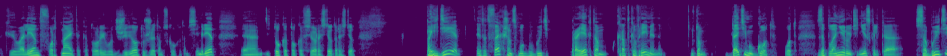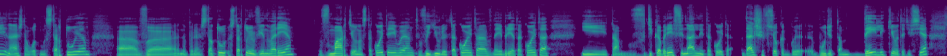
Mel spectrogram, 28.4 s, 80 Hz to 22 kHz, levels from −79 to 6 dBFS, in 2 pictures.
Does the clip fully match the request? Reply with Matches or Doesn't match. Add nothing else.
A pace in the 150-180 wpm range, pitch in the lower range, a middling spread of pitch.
Doesn't match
